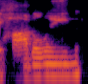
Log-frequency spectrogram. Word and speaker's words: hodl: on for dear life, but they say hodling, they mispronounced holding as hodling, so it's a cute little way of having a sort of community.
